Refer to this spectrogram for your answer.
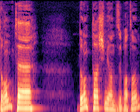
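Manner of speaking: put-on French accent. Doing an accent challenge round: put-on French accent. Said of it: "France, France, France".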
